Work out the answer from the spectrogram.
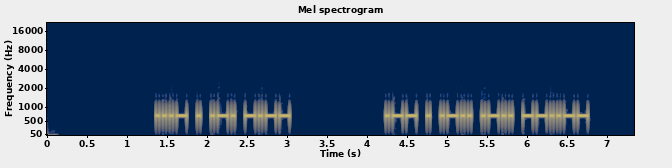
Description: Morse code, heard as a keyed tone, about 28 wpm, 700 Hz. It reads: VERY WELL,
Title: 4x Word-Spacing - Sentences from Top 200 Words - 28wpm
